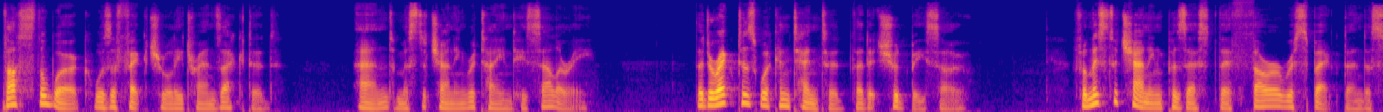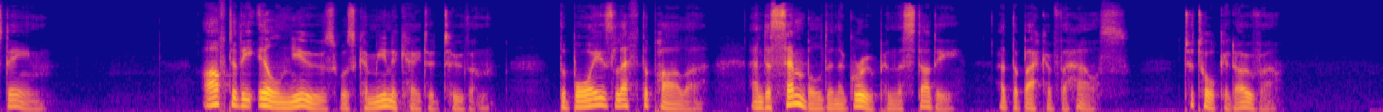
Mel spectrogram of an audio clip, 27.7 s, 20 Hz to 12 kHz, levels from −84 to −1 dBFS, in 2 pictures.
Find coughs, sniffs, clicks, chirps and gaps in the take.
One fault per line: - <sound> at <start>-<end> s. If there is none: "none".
none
